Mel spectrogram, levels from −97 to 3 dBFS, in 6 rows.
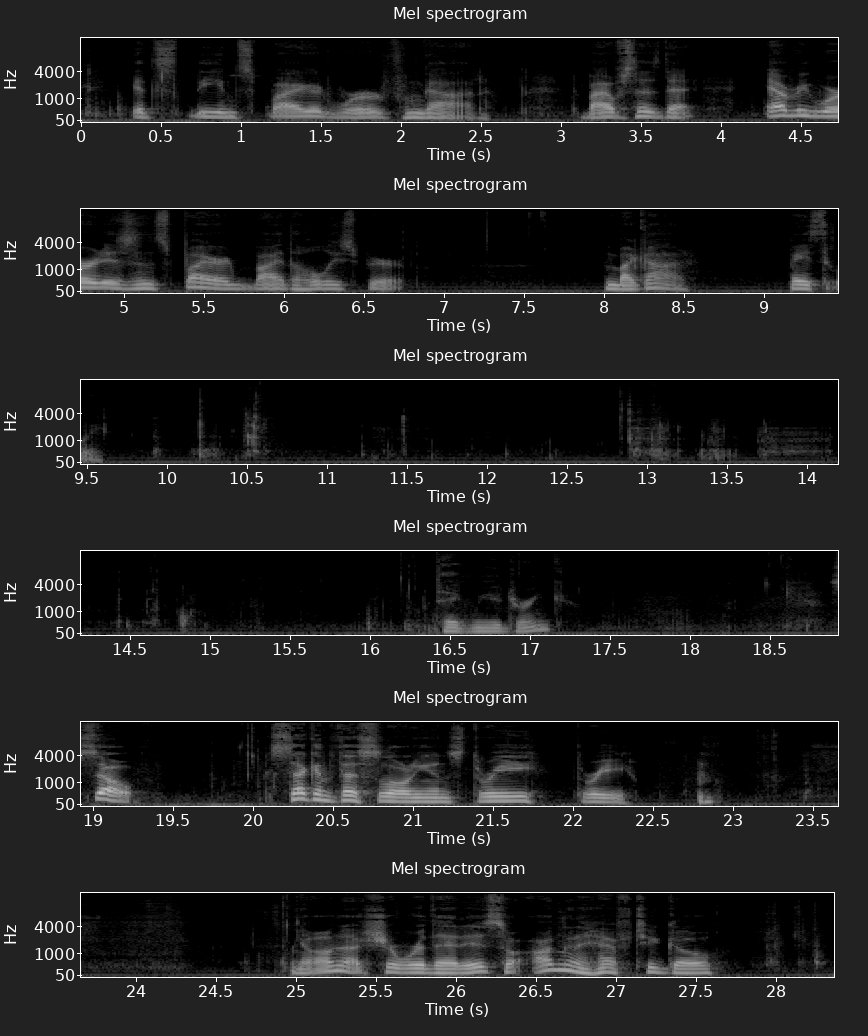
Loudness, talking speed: -40 LUFS, 95 wpm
